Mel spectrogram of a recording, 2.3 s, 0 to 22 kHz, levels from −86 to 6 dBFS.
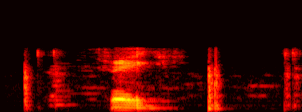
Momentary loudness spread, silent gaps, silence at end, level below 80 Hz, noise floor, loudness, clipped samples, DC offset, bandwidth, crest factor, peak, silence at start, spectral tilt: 25 LU; none; 0.05 s; -72 dBFS; -55 dBFS; -27 LUFS; under 0.1%; under 0.1%; 4 kHz; 22 dB; -8 dBFS; 0.15 s; -3.5 dB/octave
